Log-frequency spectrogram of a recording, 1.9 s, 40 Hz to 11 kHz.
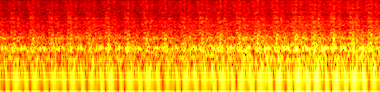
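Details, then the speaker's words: Freshly overhauled Honda Lead AF20 two-stroke scooter on its first start, carburetor being set up: a buzzy idle whose pitch and loudness creep up steadily as the idle speed is turned up, before the mixture screw is adjusted. Idle speed being raised. "Зараз трошки піднімемо холостий хід"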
